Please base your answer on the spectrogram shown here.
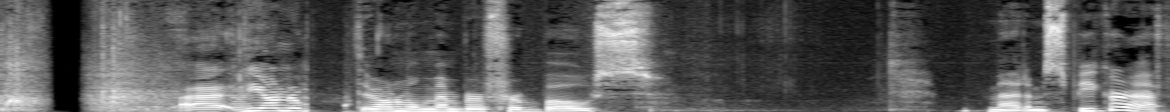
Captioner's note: some Applause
